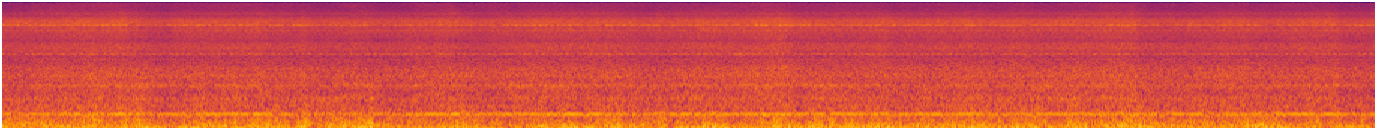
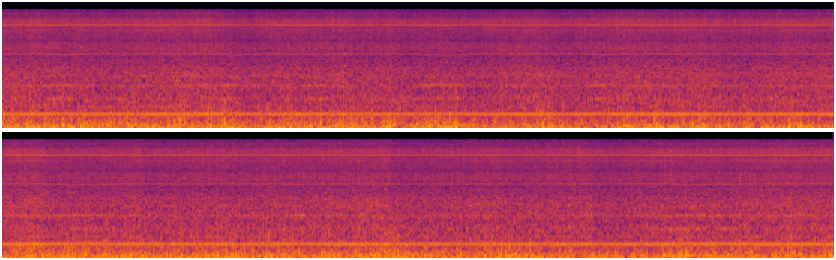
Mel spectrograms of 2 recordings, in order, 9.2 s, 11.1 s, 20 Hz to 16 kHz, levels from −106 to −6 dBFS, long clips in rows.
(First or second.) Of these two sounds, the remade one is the first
